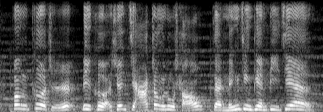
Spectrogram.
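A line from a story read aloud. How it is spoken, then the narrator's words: Smiling. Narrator (Chinese): 那夏太监满面笑容，口内说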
